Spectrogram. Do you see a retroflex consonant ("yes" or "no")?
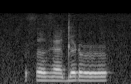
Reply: yes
